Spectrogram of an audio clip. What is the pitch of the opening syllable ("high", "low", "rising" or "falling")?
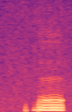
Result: high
